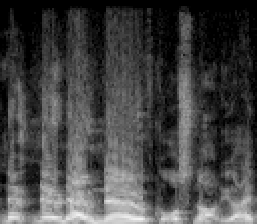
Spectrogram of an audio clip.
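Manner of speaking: high, loud posh English voice; exaggerated posh gushing; played-up posh. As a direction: lay the posh accent on thick. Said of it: "I played up a bit".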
